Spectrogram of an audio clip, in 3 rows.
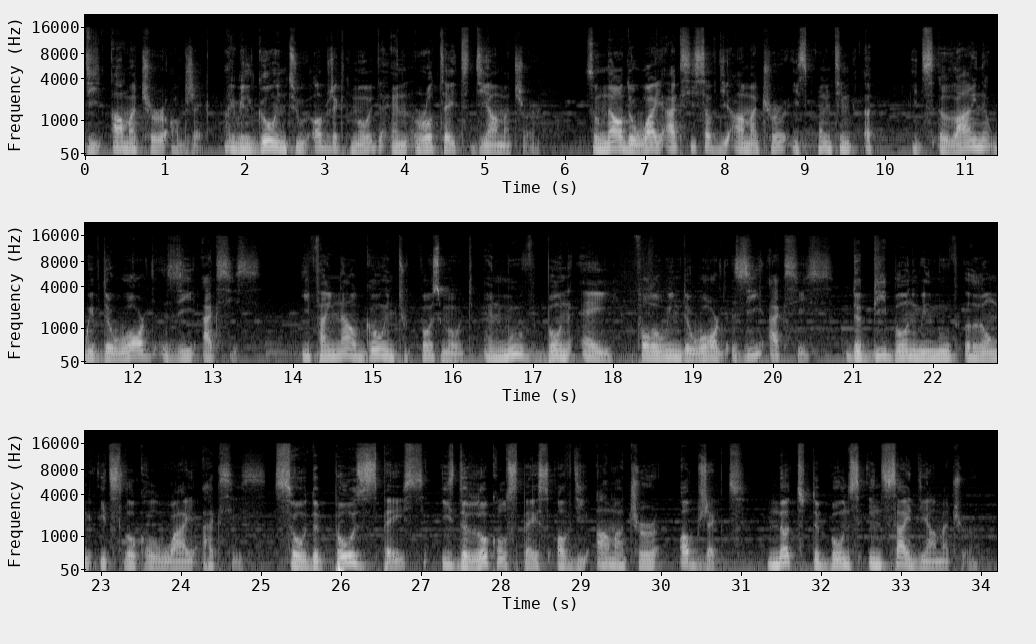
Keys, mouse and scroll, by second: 0.2 click, 0.5 alt+middle click, 1.0 g, 2.4 shift+middle click, 2.7 middle click, 3.6 shift+click, 4.4 middle click, 5.0 r, 7.0 middle click, 8.0 a, 8.2 a, 8.8 click, 11.3 click, 11.9 middle click, 14.7 click, 15.3 middle click, 16.4 click, 16.9 ctrl+Tab, 17.4 click, 17.9 alt+middle click, 19.7 click, 26.7 click, 32.0 click.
